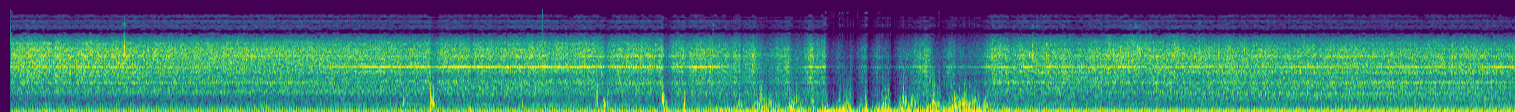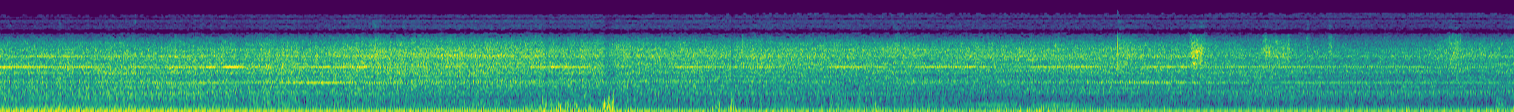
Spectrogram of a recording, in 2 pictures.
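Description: An engine idling steadily, with a low hum and a faint high whine. About eight seconds in, wind buffets the microphone for a couple of seconds.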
